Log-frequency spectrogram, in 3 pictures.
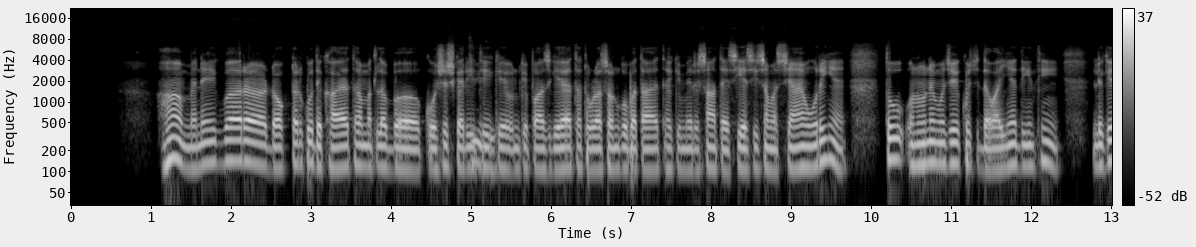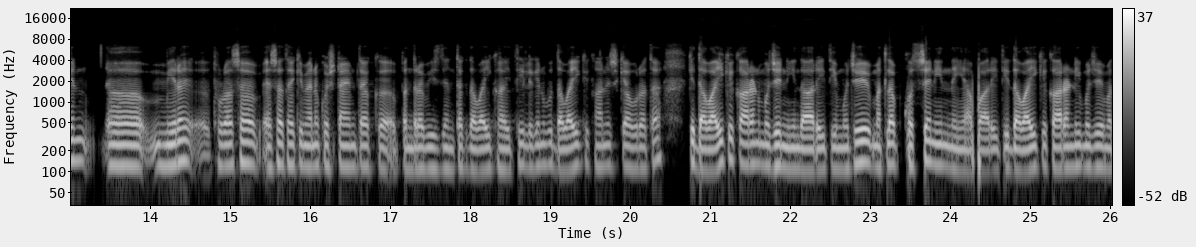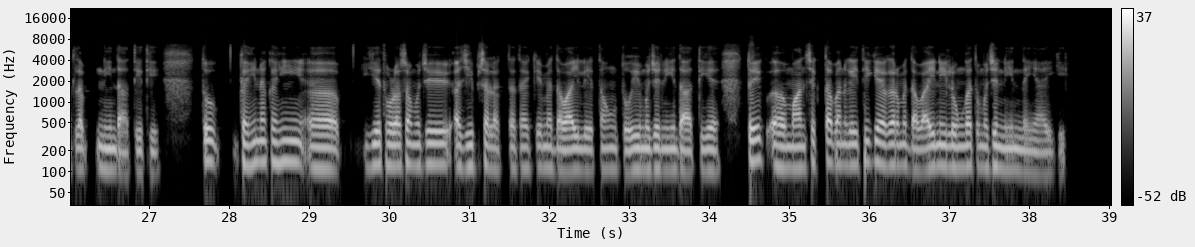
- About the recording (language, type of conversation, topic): Hindi, advice, सोने से पहले चिंता और विचारों का लगातार दौड़ना
- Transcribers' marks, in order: in English: "टाइम"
